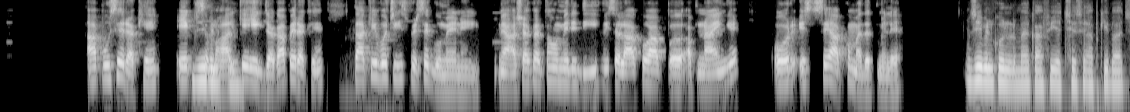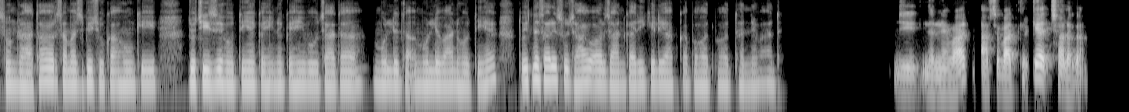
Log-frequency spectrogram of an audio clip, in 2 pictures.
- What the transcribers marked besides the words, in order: alarm
- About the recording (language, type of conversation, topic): Hindi, advice, परिचित चीज़ों के खो जाने से कैसे निपटें?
